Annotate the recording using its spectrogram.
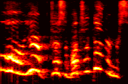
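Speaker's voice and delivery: squeaky, high and loud, British accent. Trying out a voice idea for Jez, in a British Mickey Mouse voice. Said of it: "like a British Mickey Mouse for Jez".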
